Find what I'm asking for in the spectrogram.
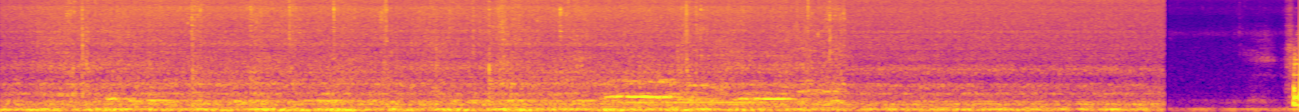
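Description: Falafel frying in oil makes a soft, continuous hiss and crackle with faint bubbling that cuts off abruptly near the end.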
